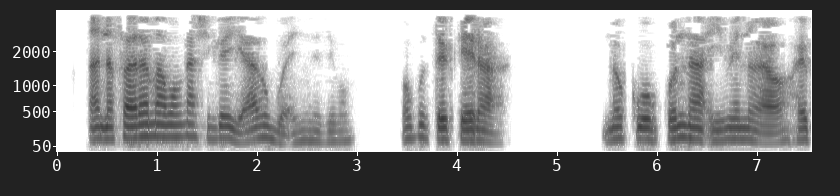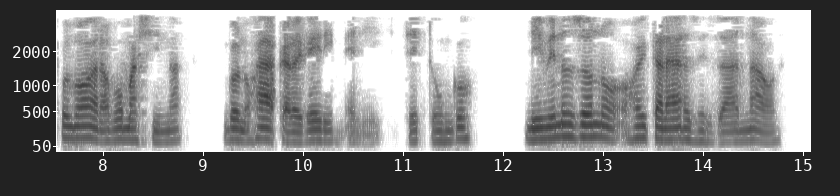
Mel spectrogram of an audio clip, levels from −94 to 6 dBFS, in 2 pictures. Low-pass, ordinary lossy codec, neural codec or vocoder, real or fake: 3.6 kHz; MP3, 16 kbps; codec, 16 kHz, 0.3 kbps, FocalCodec; fake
